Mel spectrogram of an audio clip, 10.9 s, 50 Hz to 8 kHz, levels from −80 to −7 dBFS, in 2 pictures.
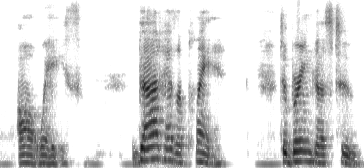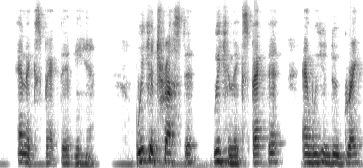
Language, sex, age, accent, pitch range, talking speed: English, female, 40-59, American, 130-175 Hz, 135 wpm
